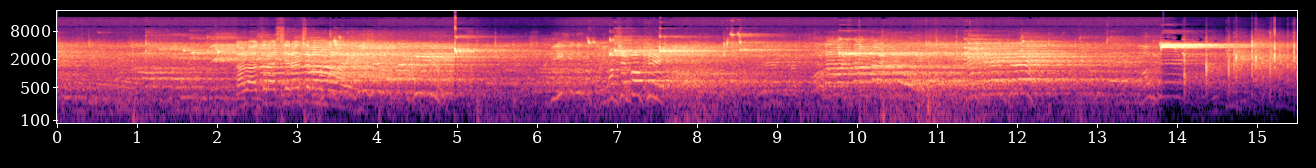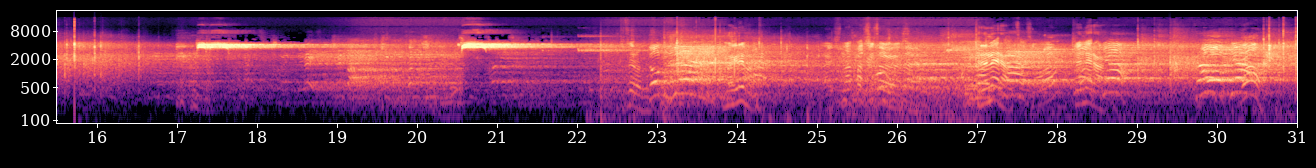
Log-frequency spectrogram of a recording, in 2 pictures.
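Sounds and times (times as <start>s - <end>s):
referee's whistle blasts: 13.8s - 14.8s, 17.2s - 18.8s, 20.5s - 22.4s.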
